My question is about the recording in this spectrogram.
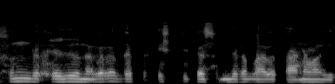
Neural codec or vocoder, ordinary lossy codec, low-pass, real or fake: codec, 16 kHz, 2 kbps, FreqCodec, larger model; none; 7.2 kHz; fake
